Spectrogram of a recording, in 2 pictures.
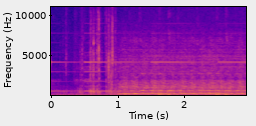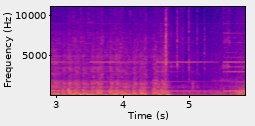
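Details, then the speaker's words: Audi A6 Avant Quattro, 120,000 miles, timing belt replaced at 90,000 miles, on booster pack: long uneven cranking with ragged loud firing trying to catch, exhaust loud as if cats cut off; hard start, eventually runs poorly, cause unclear. "it sounds like it's trying to run i'm gonna cycle the key a few times i'm going to kill my booster pack"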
